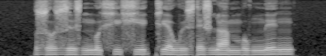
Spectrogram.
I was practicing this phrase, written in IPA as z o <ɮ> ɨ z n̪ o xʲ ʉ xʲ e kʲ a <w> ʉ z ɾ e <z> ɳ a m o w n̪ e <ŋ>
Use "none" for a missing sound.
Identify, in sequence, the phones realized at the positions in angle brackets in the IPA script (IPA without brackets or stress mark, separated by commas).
z, w, z, ŋ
